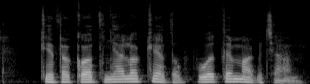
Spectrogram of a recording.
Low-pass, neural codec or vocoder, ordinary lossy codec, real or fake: none; codec, 44.1 kHz, 3.4 kbps, Pupu-Codec; none; fake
